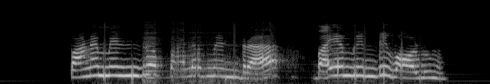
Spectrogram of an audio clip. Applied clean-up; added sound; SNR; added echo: neural separator model SepFormer DNS4.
